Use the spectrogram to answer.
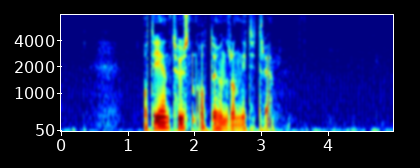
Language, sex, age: Norwegian, male, 17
